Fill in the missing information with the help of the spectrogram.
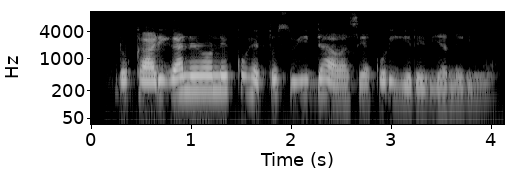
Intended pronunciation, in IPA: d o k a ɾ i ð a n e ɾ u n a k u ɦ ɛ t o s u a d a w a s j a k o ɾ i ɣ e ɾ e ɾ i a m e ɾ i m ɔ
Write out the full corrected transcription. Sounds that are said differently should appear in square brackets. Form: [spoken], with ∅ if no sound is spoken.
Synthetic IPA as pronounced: d o k a ɾ i [ɣ] a n e ɾ [ɔ] n [e] k [o] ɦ ɛ t o s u [i] d a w a s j a k o ɾ i ɣ e ɾ e ɾ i a m e ɾ i m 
